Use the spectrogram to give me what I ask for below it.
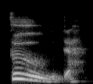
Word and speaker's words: food: to figure out how to pronounce foot, foot versus food. This both are double O's in there, but one is shorter, one is longer.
